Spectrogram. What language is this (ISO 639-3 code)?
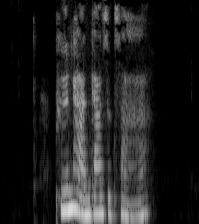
tha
